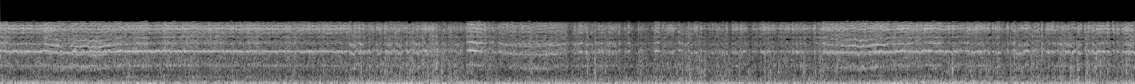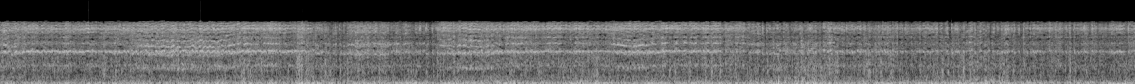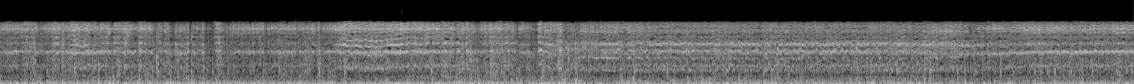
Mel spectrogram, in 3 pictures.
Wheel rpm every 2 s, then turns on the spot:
230, 240, 230, 230, 230, 230, 220, 220, 220, 230, 230, 230, 230, 230, 200, 190, 220.
none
